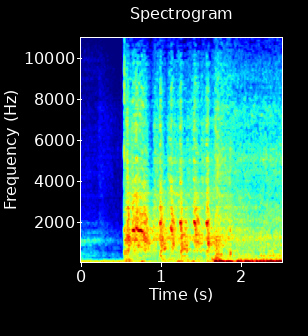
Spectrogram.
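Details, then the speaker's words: 1991 Yamaha Venture Royale, neglected bike being revived, cold start on full choke in neutral with clutch pulled: short crank, fires at once and settles to a steady low even idle, no smoke; normal cold start. "no way no way are you kidding me that's funny it runs runs good too"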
